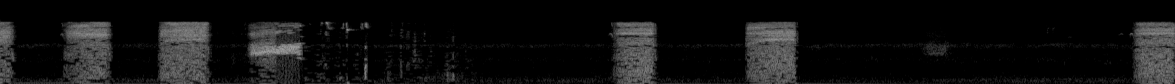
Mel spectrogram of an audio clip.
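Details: Alarmed owlets in a nest cavity give a quick cluster of three rasping screeches with brief clicks and twitters, a long pause, then more spaced screeches.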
